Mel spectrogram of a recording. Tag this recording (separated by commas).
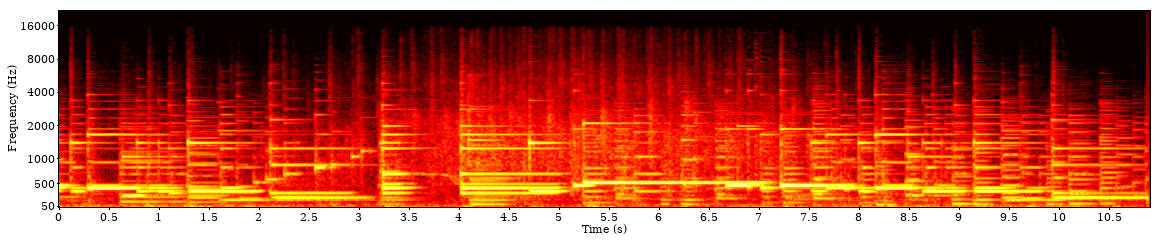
playing vibraphone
